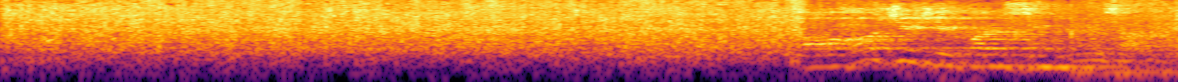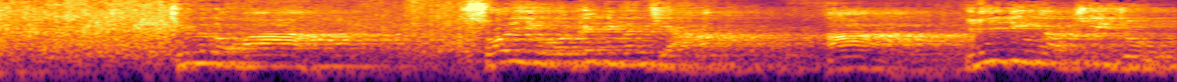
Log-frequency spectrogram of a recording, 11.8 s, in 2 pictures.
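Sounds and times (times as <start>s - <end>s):
large crowd applause: 0.0s - 8.3s
speech: 4.6s - 6.1s, 6.8s - 11.7s.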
